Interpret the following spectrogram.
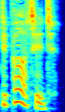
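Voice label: "departed", British English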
